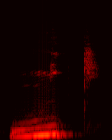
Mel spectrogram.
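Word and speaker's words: མིག: La deuxième lettre garde sa consonne, qui est G, et donc, ensemble, cette syllabe est lue mic, mic, qui veut dire œil.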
